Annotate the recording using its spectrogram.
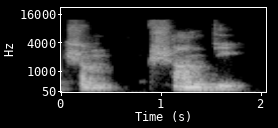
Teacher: So as you'd expect, the M becomes an N before the T. But interestingly, it lengthens its vowel,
